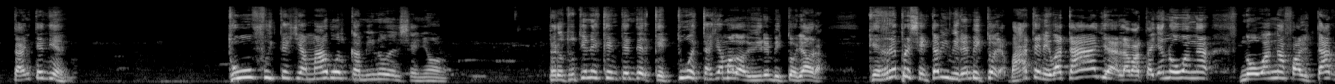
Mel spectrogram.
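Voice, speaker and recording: A man's voice: very high voice, animated, fairly quick, fairly bright tone. A man preaching a sermon as a pastor, emphatic and repetitive, with rhetorical questions and asides.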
